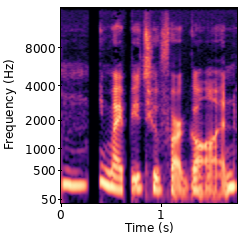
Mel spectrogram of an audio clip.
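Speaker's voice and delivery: very quiet, soft, weary sighing murmur. Voicing Penny during a game scene: sighing as Penny. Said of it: "Penny sighs and says".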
